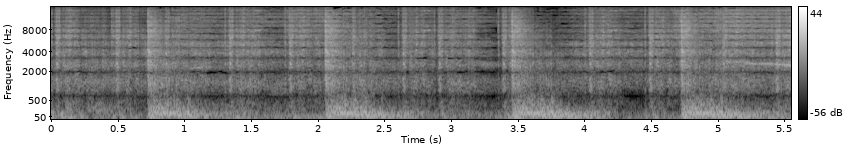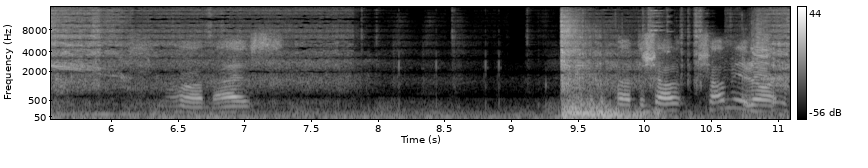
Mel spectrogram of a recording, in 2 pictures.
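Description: Heavy explosions boom with a deep rumble.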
